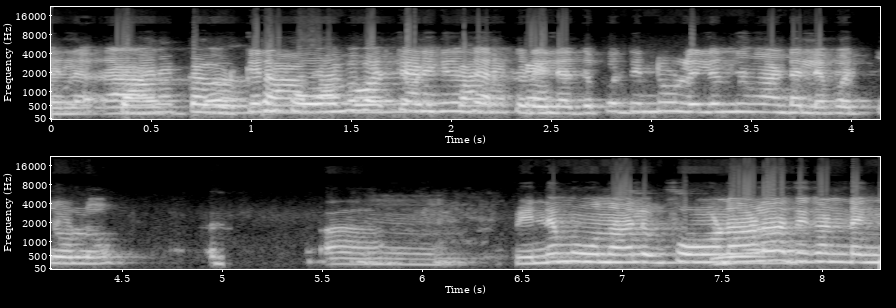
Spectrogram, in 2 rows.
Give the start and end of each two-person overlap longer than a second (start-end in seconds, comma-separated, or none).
0.8-2.5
